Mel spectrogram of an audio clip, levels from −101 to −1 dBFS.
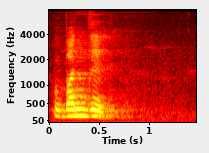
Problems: constant background noise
